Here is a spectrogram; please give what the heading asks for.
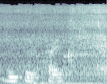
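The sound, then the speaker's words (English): Chicken browns in curry paste in a pan, giving a faint, steady sizzle of frying under someone talking. “So you put the chicken in now. Put the chicken in, and you brown the chicken”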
